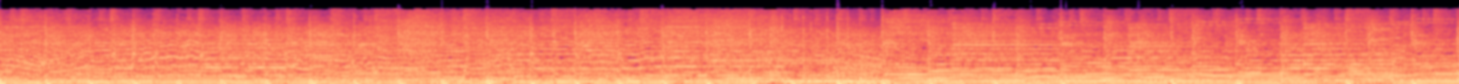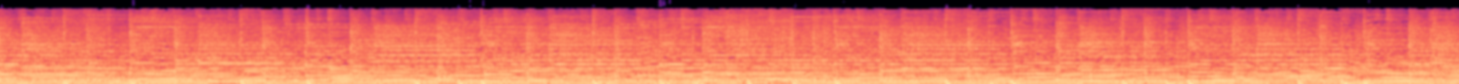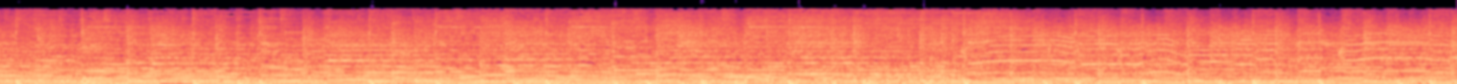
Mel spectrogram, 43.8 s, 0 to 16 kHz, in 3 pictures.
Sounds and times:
Funk: 0:00.0 - 0:43.7.

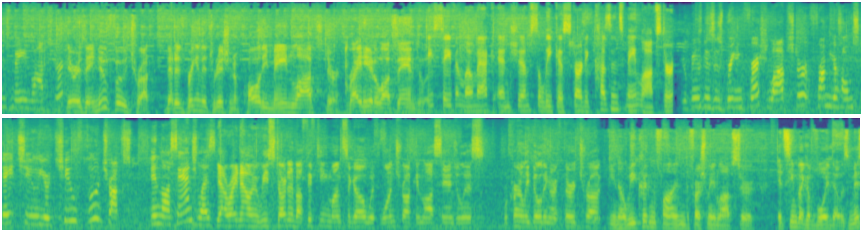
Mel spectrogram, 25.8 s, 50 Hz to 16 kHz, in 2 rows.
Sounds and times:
Music: 0:00.0 - 0:25.7.

